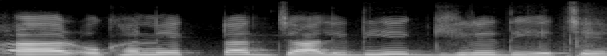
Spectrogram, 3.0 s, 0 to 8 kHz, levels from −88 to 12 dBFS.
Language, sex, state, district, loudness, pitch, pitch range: Bengali, female, West Bengal, Purulia, -17 LUFS, 255 Hz, 235-270 Hz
